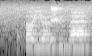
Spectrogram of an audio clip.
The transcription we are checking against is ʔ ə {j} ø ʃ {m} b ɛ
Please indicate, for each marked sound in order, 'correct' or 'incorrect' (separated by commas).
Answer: correct, correct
